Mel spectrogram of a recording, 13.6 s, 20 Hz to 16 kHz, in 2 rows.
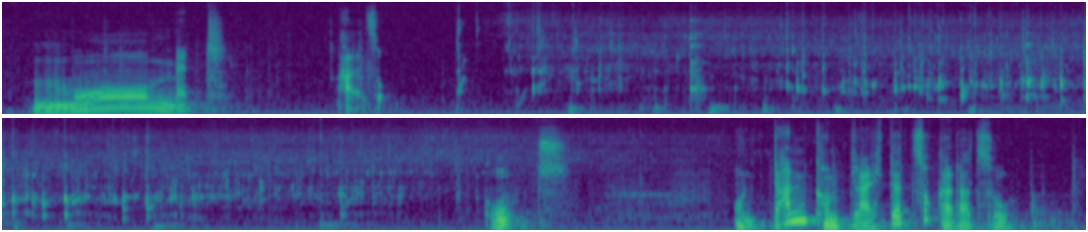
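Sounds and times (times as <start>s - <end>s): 
speech: 0.4s - 1.5s, 2.1s - 2.5s, 9.8s - 10.4s, 11.4s - 13.3s
half a litre of not quite cold water poured into a bowl: 2.8s - 11.4s.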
